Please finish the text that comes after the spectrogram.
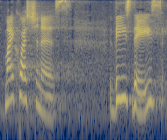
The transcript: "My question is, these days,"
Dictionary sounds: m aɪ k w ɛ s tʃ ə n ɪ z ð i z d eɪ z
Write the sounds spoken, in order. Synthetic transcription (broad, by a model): m aɪ k w ɛ s tʃ ə n ɪ z ð i z d eɪ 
